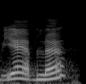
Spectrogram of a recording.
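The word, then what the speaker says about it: Gävle: you come to the seaport of yevle by the way galva is named after that city only pronounced differently and many of the constantists they sailed from yable to america okay we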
